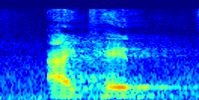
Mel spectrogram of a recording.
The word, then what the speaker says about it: ICANN: Thì đó, ví dụ như có một cái tổ chức tên là ICANN, viết tắt trong tiếng Anh là Y ngắn C-A-N, ICANN, phát âm á, là tôi có thể.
